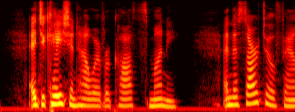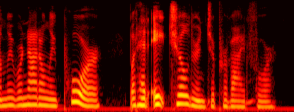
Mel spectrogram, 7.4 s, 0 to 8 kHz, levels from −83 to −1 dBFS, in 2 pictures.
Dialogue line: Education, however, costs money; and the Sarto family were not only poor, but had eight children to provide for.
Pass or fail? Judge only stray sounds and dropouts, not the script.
pass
